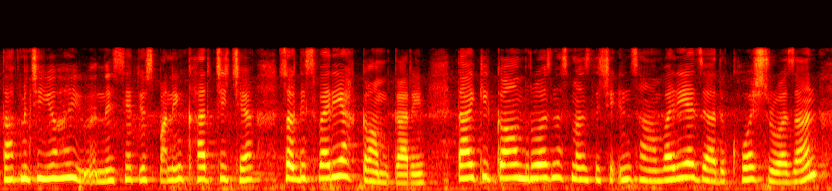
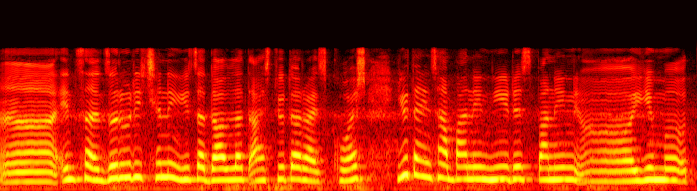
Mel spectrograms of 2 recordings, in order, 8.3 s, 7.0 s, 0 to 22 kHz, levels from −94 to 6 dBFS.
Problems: none marked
